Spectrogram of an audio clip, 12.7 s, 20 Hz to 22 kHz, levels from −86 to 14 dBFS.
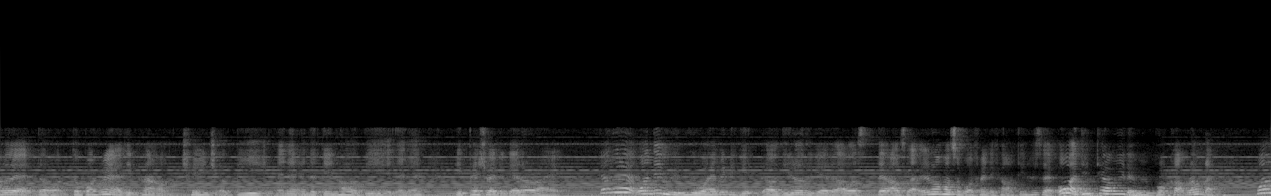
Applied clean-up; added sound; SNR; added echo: none; Organ; 14 dB; reverberation time 0.5 s.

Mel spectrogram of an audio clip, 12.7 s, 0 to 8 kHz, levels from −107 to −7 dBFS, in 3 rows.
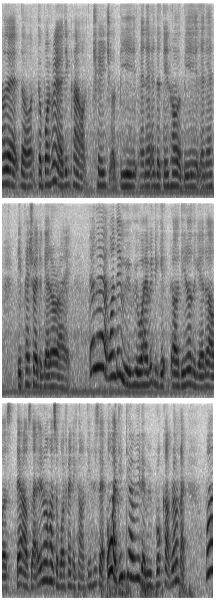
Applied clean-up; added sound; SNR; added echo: none; none; none; none.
